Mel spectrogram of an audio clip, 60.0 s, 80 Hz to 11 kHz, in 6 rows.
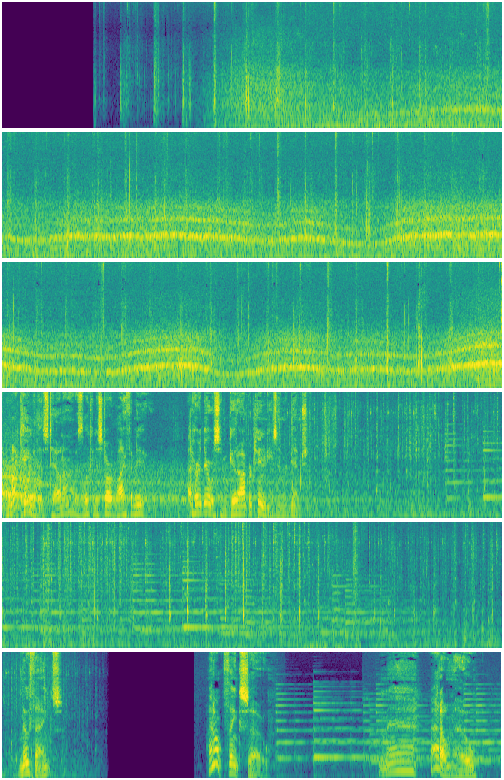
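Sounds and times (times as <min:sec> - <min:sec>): horse hooves clip-clopping: 0:01.9 - 0:17.5, 0:34.2 - 0:52.0
howling wind: 0:03.0 - 0:52.0, 0:57.4 - 0:59.8
melodic background music: 0:38.8 - 0:49.1, 0:55.4 - 0:59.9.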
